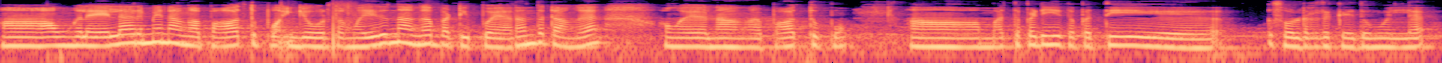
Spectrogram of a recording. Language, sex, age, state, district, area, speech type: Tamil, female, 45-60, Tamil Nadu, Mayiladuthurai, rural, spontaneous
